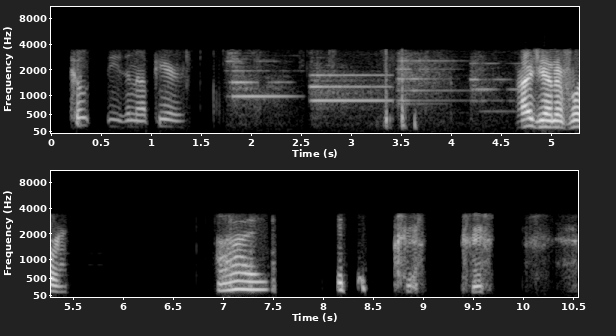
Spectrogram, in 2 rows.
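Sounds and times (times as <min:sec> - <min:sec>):
speech: 0:00.2 - 0:02.0, 0:04.7 - 0:05.5, 0:07.0 - 0:07.6, 0:08.2 - 0:09.8
old mechanical clock chiming: 0:01.8 - 0:05.0.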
